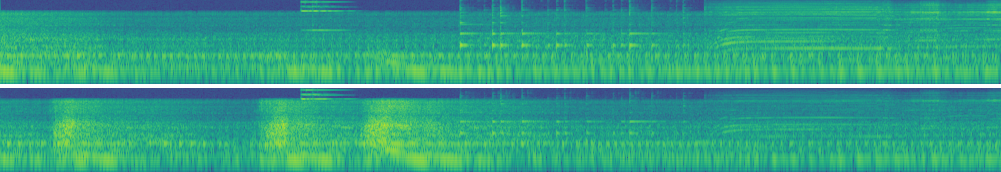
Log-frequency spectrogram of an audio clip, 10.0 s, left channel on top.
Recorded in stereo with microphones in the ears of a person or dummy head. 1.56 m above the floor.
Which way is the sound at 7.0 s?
40° left (ahead or behind).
